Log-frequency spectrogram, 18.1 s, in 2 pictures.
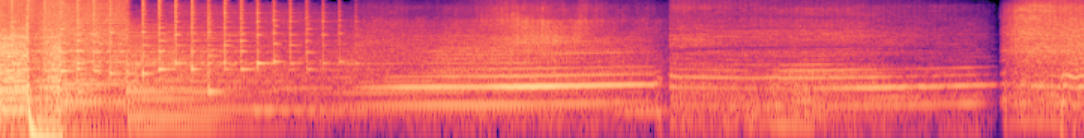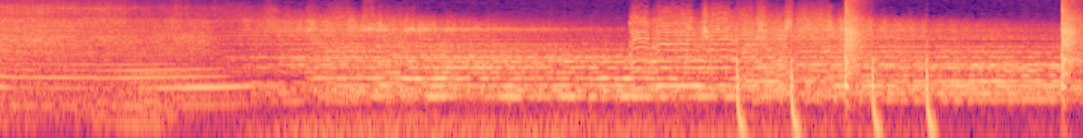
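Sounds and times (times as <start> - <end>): car engine at high revs: 1.8 - 12.0.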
